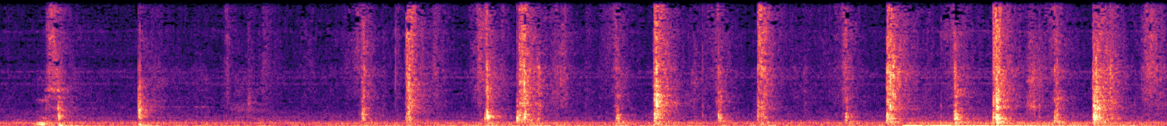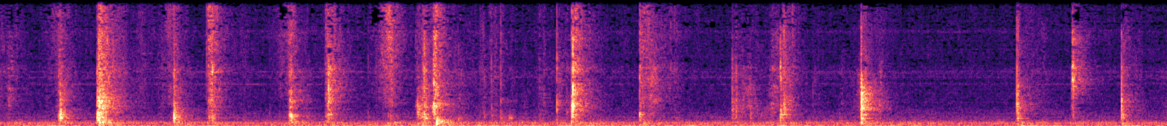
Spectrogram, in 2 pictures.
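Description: Playing cards are shuffled and dealt in many quiet, sharp snaps and flicks, coming in an uneven rhythm over a soft background hiss.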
